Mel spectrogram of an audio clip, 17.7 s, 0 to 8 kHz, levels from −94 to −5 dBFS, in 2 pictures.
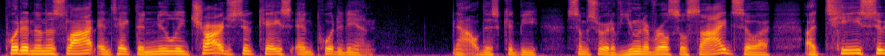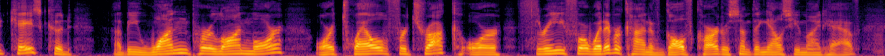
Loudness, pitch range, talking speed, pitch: -23 LUFS, 115-145 Hz, 175 wpm, 130 Hz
